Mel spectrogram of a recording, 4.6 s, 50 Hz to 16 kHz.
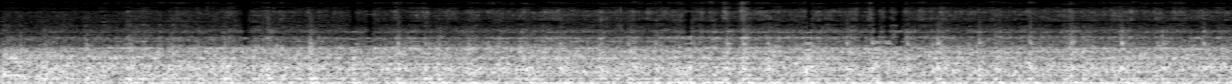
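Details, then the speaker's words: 1996 Sea-Doo SPX 717 two-stroke jet ski from a yard sale, first start on premix fuel with oil injection pump disconnected: steady even buzz at fast idle, a little smoky, likely from oil still in the oiler; runs healthy. "well ladies and gentlemen the xpx runs it's a little and smoky side because I believe it's still all in the oiler"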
